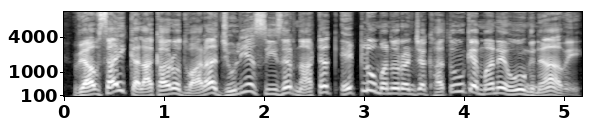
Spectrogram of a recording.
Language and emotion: Gujarati, happy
